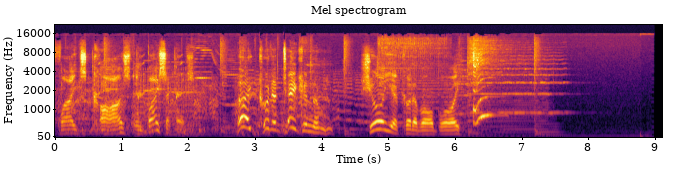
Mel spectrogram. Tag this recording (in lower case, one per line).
speech
music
